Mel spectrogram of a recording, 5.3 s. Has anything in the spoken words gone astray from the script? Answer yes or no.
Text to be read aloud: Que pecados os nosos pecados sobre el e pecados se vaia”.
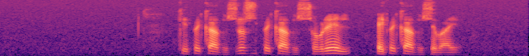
no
